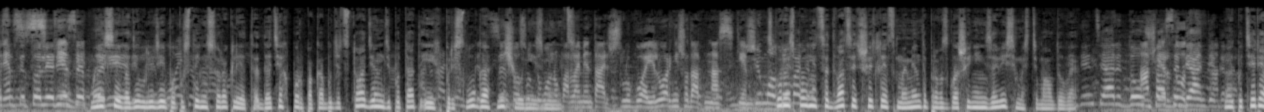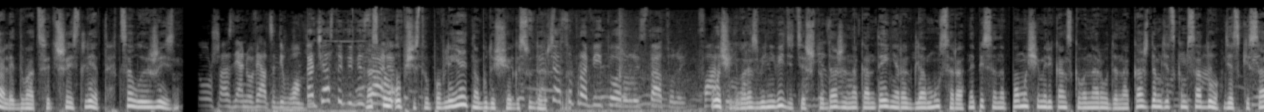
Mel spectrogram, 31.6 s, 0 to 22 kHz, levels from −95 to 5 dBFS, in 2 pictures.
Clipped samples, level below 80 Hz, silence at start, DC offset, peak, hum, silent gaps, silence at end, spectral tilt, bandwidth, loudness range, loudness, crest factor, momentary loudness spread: under 0.1%; -42 dBFS; 0 s; under 0.1%; -4 dBFS; none; 18.10-18.27 s; 0 s; -6 dB/octave; 16.5 kHz; 4 LU; -22 LUFS; 18 dB; 9 LU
